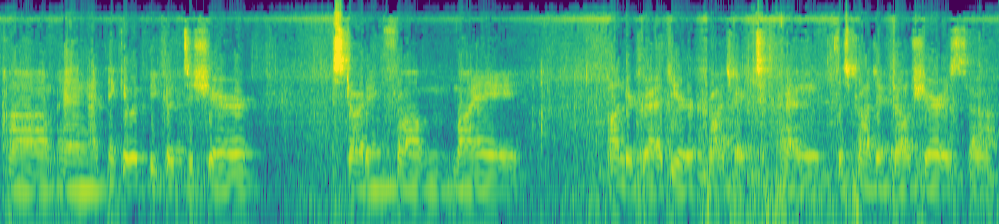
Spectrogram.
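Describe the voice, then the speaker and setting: Young guy from Indonesia, low voice, humble lecturer, halting delivery; distant mic in an echoey hall. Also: completely flat delivery. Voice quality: halting, many fillers and restarts. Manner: self-deprecating and modest. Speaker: guest lecturer. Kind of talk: guest lecture to architecture students. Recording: echoey hall from far off, noisy.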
